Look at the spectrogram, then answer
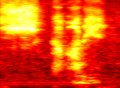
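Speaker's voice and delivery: very quiet, hushed, shushing whisper. Retelling how people in a boardroom greeted them: imitating whispering. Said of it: "They were whispering".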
